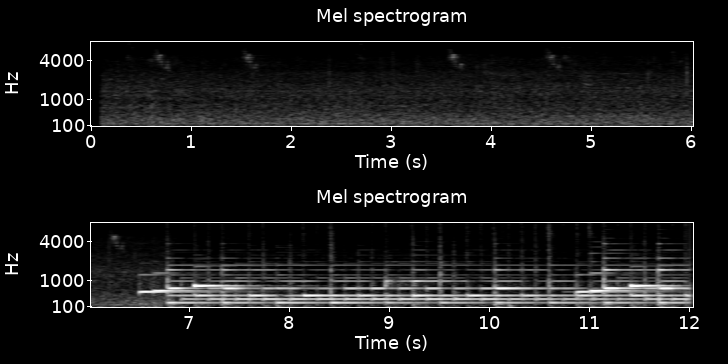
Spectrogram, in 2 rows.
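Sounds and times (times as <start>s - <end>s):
birds chirping: 0.2s - 7.4s
music: 6.6s - 12.0s.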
